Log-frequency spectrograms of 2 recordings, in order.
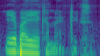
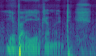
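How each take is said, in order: First: Soft, drawn-out repeat. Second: Whispered repeat. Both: Shown as a demonstration. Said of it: "A by ए का matrix क्या बोल रहा है".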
